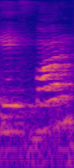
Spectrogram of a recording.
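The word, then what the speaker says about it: x̄: Arithmetic மீனோட simple வந்து இது எக்ஸ் பார்னு ப்ரொனவுன்ஸ் பண்ணுவோம்.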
